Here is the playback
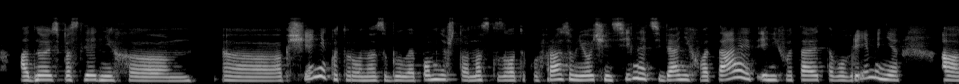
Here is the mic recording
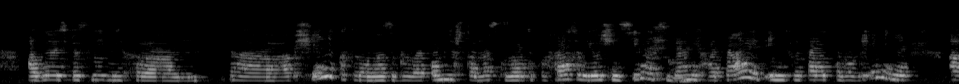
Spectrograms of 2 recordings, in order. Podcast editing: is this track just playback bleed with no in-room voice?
No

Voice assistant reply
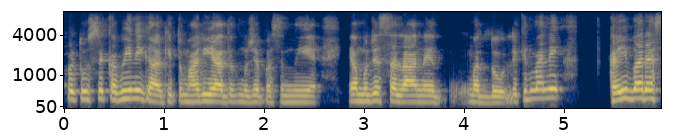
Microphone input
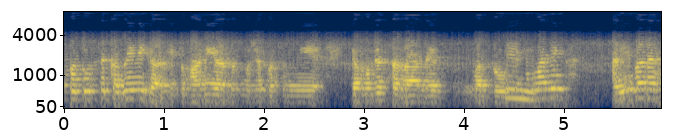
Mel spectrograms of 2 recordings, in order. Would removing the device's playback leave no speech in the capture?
No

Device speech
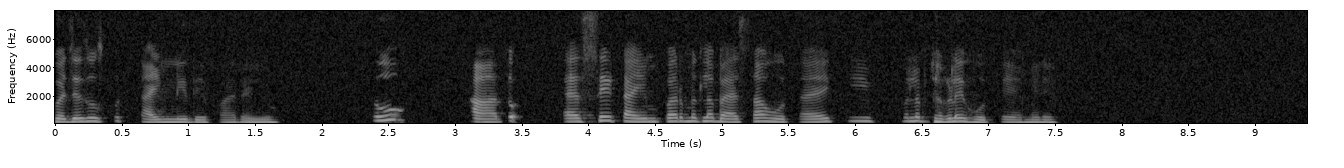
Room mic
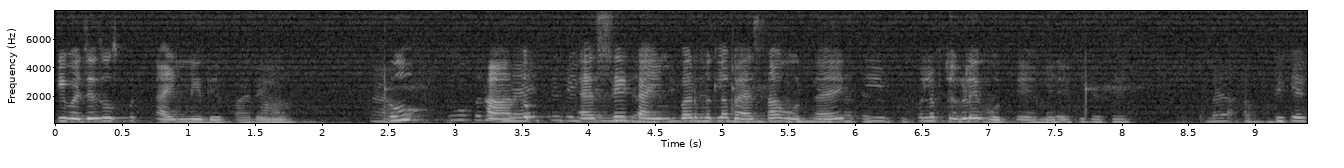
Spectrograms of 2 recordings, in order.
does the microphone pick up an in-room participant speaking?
Yes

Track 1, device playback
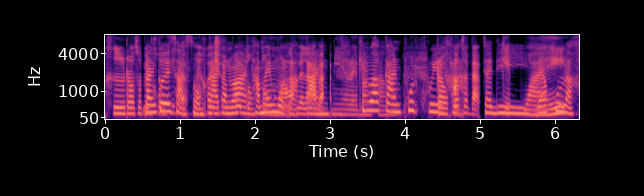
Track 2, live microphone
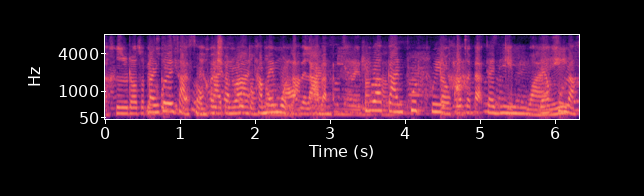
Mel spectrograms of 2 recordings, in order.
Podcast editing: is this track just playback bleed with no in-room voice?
No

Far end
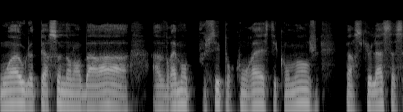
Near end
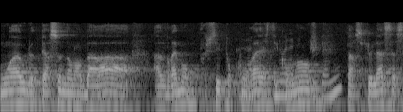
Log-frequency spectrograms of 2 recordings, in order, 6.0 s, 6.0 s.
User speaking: Yes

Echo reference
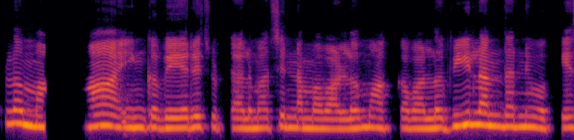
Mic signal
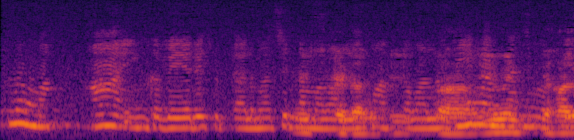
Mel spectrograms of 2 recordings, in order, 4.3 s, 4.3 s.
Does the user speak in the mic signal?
Yes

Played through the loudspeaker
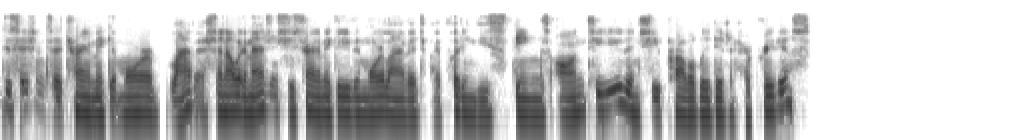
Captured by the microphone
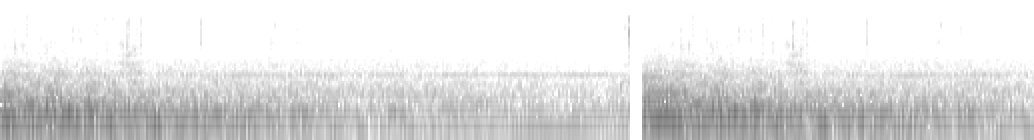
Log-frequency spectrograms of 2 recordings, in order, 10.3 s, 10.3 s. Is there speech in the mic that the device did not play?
No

